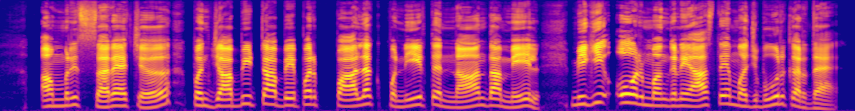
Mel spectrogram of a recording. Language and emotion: Dogri, happy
